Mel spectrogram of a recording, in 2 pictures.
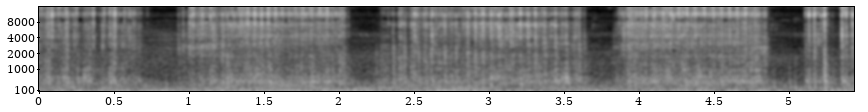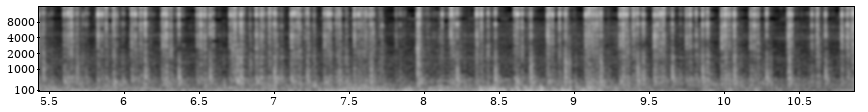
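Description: Long pink acrylic nails scratch across the ridges of a yellow, ribbed, hollow plastic safety cap on top of a chain-link fence, then tap it. The first half is a steady, bright rasping scrape broken by brief pauses. It then turns into a fast run of sharp, dry plastic clicks with almost no ring.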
